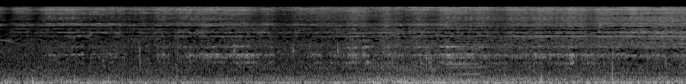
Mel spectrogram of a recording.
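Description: Diesel-electric locomotive hauling a passenger train as it approaches. A low engine and rail rumble grows steadily louder, with faint high wheel squeal at times.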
